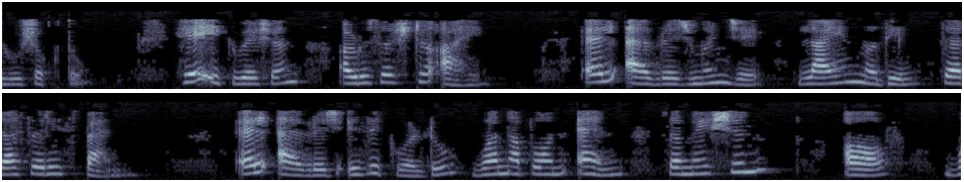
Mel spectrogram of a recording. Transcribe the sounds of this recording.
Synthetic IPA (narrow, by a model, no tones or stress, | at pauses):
uɕəkt̪o | heikʋeɕən | əɽusəʂʈʰəʔaɦe | elæʋɾed͡ʑm̤əɳd͡ʑelainməd̪ʱiːlsəɾasəɾiːspæn | elæʋɾed͡ʑizikʋəlʈuʋənəpɔnẽnsəmeɕən | ɔf | ʋ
